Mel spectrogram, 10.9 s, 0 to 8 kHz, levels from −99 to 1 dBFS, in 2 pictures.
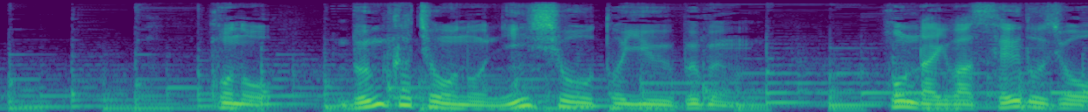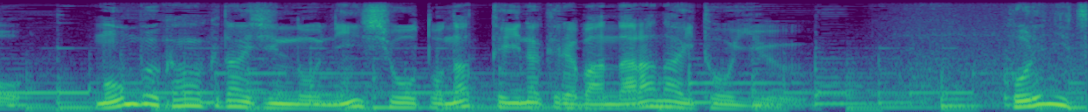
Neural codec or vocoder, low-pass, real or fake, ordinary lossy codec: none; 7.2 kHz; real; none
